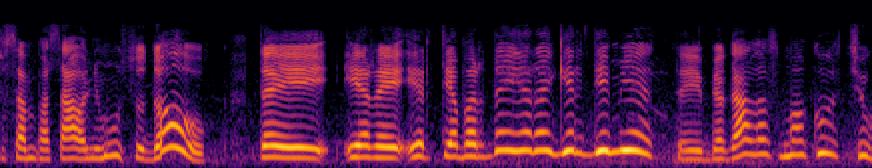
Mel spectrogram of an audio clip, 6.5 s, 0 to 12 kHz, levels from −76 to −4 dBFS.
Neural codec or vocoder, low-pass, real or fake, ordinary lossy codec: none; 7.2 kHz; real; MP3, 48 kbps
